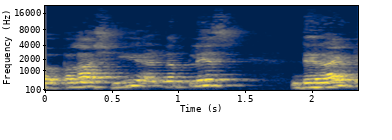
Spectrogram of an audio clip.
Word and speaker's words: Palashi: Plassey is an anglicised pronunciation of Palashi, and the place derived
